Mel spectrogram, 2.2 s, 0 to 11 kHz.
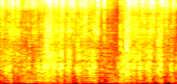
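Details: Honda CD70 being kick-started: a fast metallic clatter with each kick. The timing chain is very loose because the tensioner rod has failed, and the sprocket teeth are worn.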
